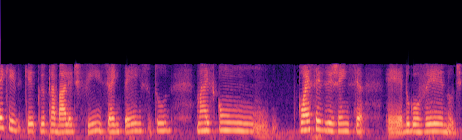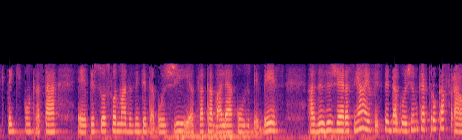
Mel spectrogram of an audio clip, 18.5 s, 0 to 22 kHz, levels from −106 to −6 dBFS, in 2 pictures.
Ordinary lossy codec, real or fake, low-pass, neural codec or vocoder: AAC, 16 kbps; fake; 7.2 kHz; vocoder, 44.1 kHz, 80 mel bands, Vocos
